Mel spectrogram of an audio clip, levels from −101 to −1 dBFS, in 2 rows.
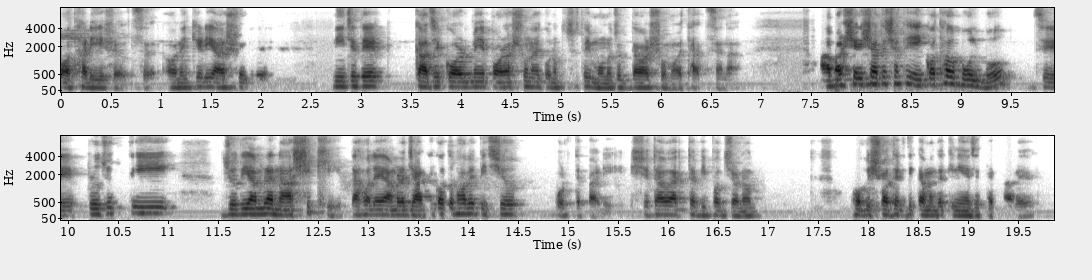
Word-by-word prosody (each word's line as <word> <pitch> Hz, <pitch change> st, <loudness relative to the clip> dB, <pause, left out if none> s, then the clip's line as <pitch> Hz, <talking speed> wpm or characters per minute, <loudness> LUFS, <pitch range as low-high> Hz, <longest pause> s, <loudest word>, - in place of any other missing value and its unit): পথ -, -, +5 dB
হারিয়ে 110 Hz, -1 st, 0 dB
ফেলছে। -, -, -8 dB, 0.3 s
অনেকেরই 125 Hz, +4 st, -3 dB
আসলে 115 Hz, -, -7 dB, 0.8 s
নিজেদের 145 Hz, +1 st, +2 dB, 0.4 s
কাজে 135 Hz, +1 st, +7 dB
কর্মে 130 Hz, 0 st, +5 dB
পড়াশোনায় 125 Hz, +1 st, +1 dB
কোন 115 Hz, -, -6 dB
কিছুতেই 130 Hz, +3 st, -9 dB
মনোযোগ 105 Hz, +1 st, -5 dB
দেওয়ার 110 Hz, -1 st, +3 dB
সময় 95 Hz, -2 st, -7 dB
থাকছে -, -, -6 dB
না। -, -, -12 dB, 0.9 s
আবার -, -, +9 dB
সেই 185 Hz, -1 st, +5 dB
সাথে, 200 Hz, 0 st, +7 dB
সাথে, 205 Hz, +1 st, -3 dB
এই 165 Hz, -, +1 dB
কথাও 180 Hz, +4 st, +6 dB
বলবো 155 Hz, -2 st, 0 dB, 0.5 s
যে 125 Hz, -, -4 dB, 0.3 s
প্রযুক্তি 165 Hz, +4 st, -4 dB, 0.9 s
যদি 140 Hz, +1 st, -1 dB
আমরা 155 Hz, +2 st, +6 dB
না 125 Hz, -, +5 dB
শিখি -, -, -6 dB, 0.2 s
তাহলে 135 Hz, -, 0 dB
আমরা 130 Hz, +1 st, +1 dB
জাতিগতভাবে 155 Hz, +5 st, +1 dB
পিছিয়েও 145 Hz, 0 st, -3 dB, 0.4 s
পড়তে -, -, -9 dB
পারি। -, -, -7 dB, 0.3 s
সেটাও 130 Hz, -1 st, 0 dB
একটা 130 Hz, -, -8 dB
বিপজ্জনক 110 Hz, -2 st, -6 dB, 1.0 s
ভবিষ্যতের -, -, +1 dB
দিকে -, -, -10 dB
আমাদেরকে 120 Hz, +1 st, -6 dB
নিয়ে 115 Hz, -1 st, -2 dB
যেতে 105 Hz, 0 st, -8 dB
পারে। -, -, -8 dB
130 Hz, 135 wpm, -22 LUFS, 115-150 Hz, 1.0 s, আবার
